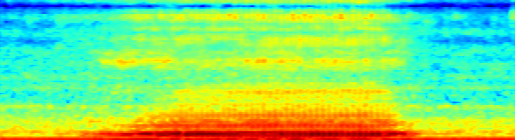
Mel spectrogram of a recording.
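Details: St. Bernard dog wearing a cone after a vet visit, asleep: a single fluttering, rattling snore lasting over a second against a low steady hum; snoring.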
